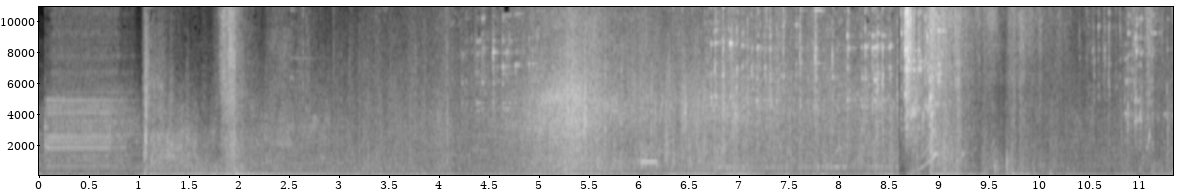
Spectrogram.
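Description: Wind rushes loudly past during a fast fall.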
